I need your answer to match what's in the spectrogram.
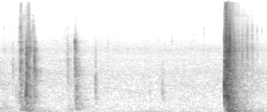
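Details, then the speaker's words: Miata driver-side vs passenger-side door after new door bushings; passenger door shuts with one firm, deep thud and much less rattle after light handling clicks, dramatically improved; solid door closing thud. "This one was actually dramatically improved. It's like a stronger thud with less of a rattle."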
